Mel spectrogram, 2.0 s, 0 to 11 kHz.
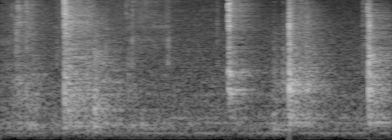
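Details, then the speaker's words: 32-year-old Craftsman lawn tractor, 11 HP Briggs engine, bogged and died when blades engaged; with fully charged battery and tight cables, trying to start gives only sharp uneven clicks, no cranking; owner suspects old solenoid and ordered a replacement. "when we trying to start it seems like the Sol No Sol noid is going"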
